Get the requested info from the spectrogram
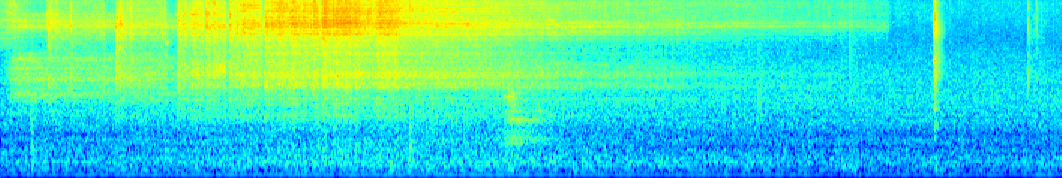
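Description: Hand work down in a truck's engine bay: several seconds of scraping and rustling of parts, then one sharp click about twelve seconds in, over a steady low hum.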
